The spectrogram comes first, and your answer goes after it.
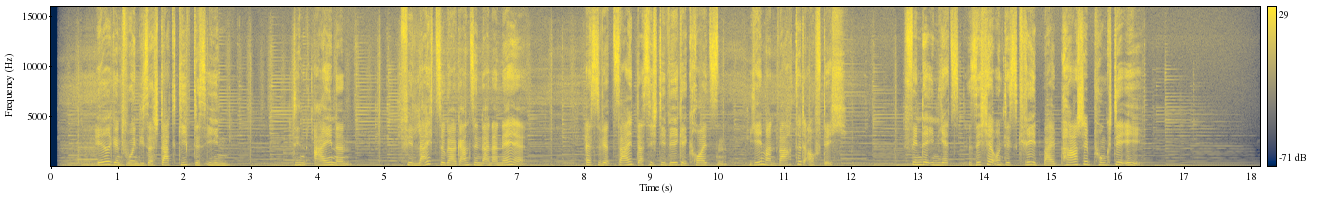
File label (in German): WERBUNG; PARSHIP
